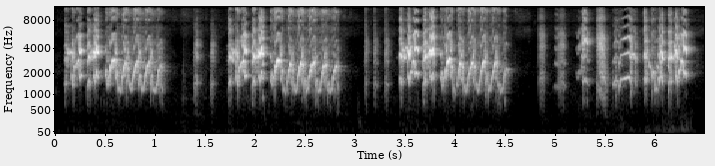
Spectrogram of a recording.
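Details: Happy cockatiel chattering: repeated phrases of fast, wavering squeaky notes, ending in looser scattered chirps.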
